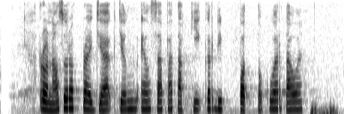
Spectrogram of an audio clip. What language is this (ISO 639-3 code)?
sun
